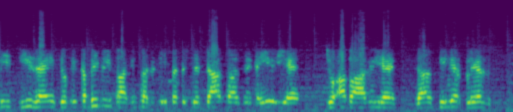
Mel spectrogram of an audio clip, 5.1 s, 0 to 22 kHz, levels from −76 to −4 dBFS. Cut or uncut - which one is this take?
uncut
